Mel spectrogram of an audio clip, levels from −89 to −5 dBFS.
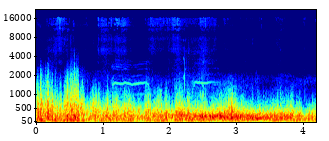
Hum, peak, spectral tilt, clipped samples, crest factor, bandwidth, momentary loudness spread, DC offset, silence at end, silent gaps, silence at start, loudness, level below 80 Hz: none; 0 dBFS; -13 dB/octave; under 0.1%; 16 dB; 2.6 kHz; 7 LU; under 0.1%; 0 s; none; 0 s; -18 LUFS; -30 dBFS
